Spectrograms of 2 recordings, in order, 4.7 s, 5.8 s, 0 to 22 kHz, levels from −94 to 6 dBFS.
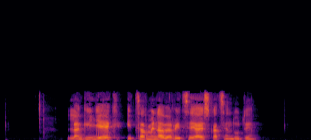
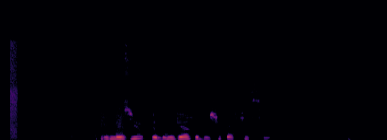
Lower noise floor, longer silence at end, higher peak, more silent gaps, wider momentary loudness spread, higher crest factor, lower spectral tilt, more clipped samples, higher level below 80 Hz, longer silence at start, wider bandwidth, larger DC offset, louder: second, -76 dBFS vs under -90 dBFS; second, 0.85 s vs 2.1 s; first, -10 dBFS vs -32 dBFS; second, none vs 0.40-1.36 s, 2.18-2.28 s, 3.32-3.39 s; second, 13 LU vs 17 LU; about the same, 20 dB vs 22 dB; second, -2 dB/octave vs -4 dB/octave; neither; first, -78 dBFS vs under -90 dBFS; first, 1.05 s vs 0.15 s; second, 8.2 kHz vs 13 kHz; neither; first, -27 LUFS vs -50 LUFS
